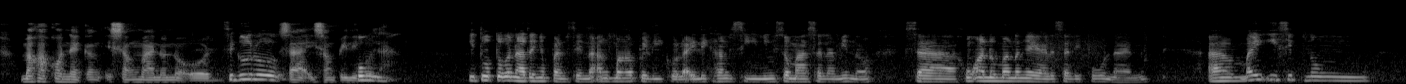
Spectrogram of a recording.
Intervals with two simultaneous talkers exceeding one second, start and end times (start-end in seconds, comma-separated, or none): none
